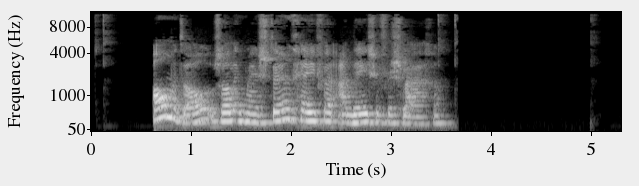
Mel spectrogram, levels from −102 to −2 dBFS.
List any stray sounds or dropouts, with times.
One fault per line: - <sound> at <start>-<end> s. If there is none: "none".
none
